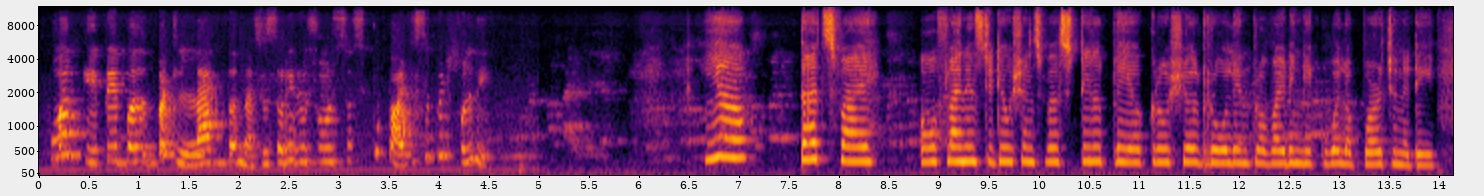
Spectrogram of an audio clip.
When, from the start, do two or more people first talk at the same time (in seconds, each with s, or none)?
none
